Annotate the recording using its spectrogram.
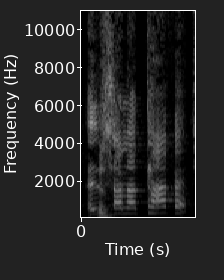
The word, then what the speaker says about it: Shana Tova: Did I say it right, Shana? – Shana Tova. – Tova? – Shana Tava? Shana Tava, honey.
